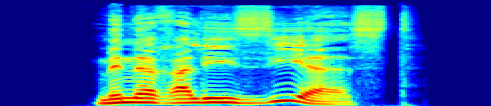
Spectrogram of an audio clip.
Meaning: second-person singular present of mineralisieren
- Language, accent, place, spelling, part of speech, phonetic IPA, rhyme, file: German, Germany, Berlin, mineralisierst, verb, [minəʁaliˈziːɐ̯st], -iːɐ̯st, De-mineralisierst.ogg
